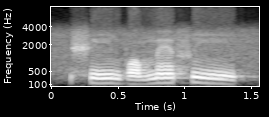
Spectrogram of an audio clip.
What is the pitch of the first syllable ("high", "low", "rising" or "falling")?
high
